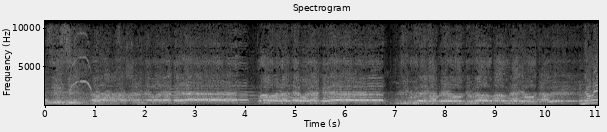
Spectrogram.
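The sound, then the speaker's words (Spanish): Real Madrid football fans cheer and chant at the Bernabéu after a match: loud, sustained crowd voices carry sung, chant-like tones that rise and fall, with two brief dips before the roar resumes. “¿Cómo estaba la gente tras el partido? Alternando vítores, alternando opiniones, el público desatado.”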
